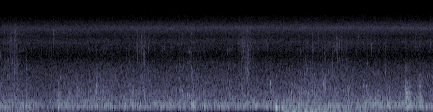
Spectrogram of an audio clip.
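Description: Kayak paddle strokes: the blades dip and splash with water dripping off them, over wind on the microphone. There is one sharp knock about five and a half seconds in.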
